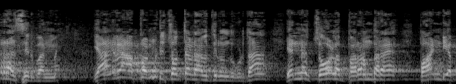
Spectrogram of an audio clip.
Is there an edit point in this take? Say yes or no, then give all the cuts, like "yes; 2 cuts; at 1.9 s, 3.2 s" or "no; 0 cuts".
yes; 1 cut; at 1.1 s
